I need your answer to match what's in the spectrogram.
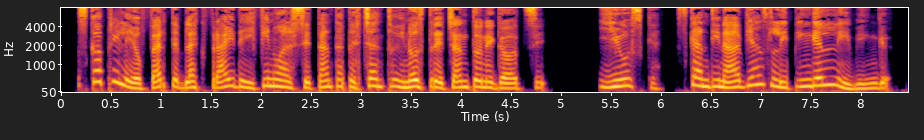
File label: female italian voice over sales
